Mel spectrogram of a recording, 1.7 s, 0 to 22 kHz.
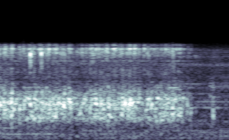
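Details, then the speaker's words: Worn wheel bearing removed from a 200,000-mile Jeep Cherokee, spun by hand: loose gritty rattle like marbles trapped in a can. "in case you're wondering what a bad wheel bearing sounds like kind of sounds like marbles trapped in a"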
